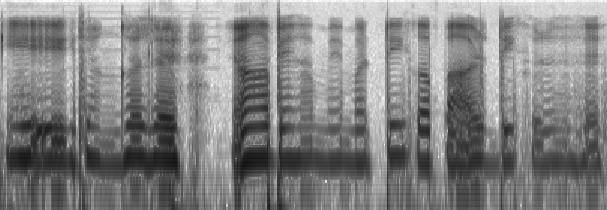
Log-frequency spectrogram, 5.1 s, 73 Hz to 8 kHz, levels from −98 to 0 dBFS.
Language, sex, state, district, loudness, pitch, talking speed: Hindi, female, Chhattisgarh, Raipur, -18 LUFS, 210 Hz, 140 wpm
